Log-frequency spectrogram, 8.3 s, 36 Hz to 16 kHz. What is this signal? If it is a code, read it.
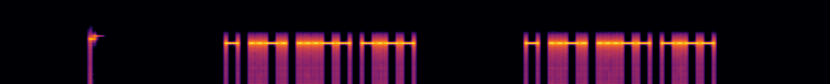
Morse code, heard as a keyed tone, about 30 wpm, 700 Hz. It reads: TF3Y TF3Y
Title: Call Signs Repeated 3x - 30wpm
